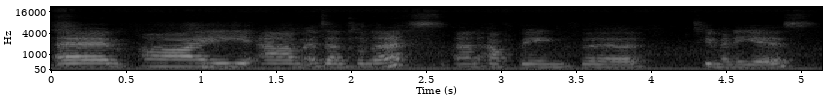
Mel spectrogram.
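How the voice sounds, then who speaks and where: A woman's voice: mid-range voice, flat delivery, slow, fairly bright tone, slight background noise. Modest, wry woman introducing herself. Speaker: dental nurse taking part in a session. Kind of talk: casual group introduction. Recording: echoey room, mic at a distance.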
